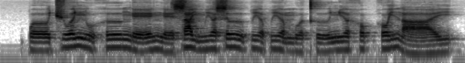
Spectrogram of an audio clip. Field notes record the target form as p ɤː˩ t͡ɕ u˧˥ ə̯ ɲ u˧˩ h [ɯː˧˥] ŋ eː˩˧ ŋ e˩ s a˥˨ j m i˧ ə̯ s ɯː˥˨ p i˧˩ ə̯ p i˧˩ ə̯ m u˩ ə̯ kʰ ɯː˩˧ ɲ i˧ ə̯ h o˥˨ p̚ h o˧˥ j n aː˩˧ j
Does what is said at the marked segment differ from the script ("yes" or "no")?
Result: yes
